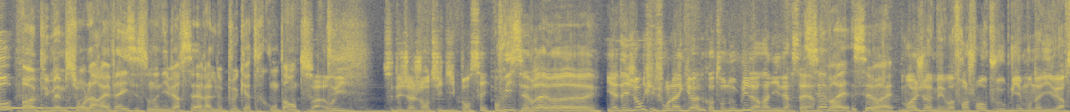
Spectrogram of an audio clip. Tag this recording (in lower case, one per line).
music
speech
